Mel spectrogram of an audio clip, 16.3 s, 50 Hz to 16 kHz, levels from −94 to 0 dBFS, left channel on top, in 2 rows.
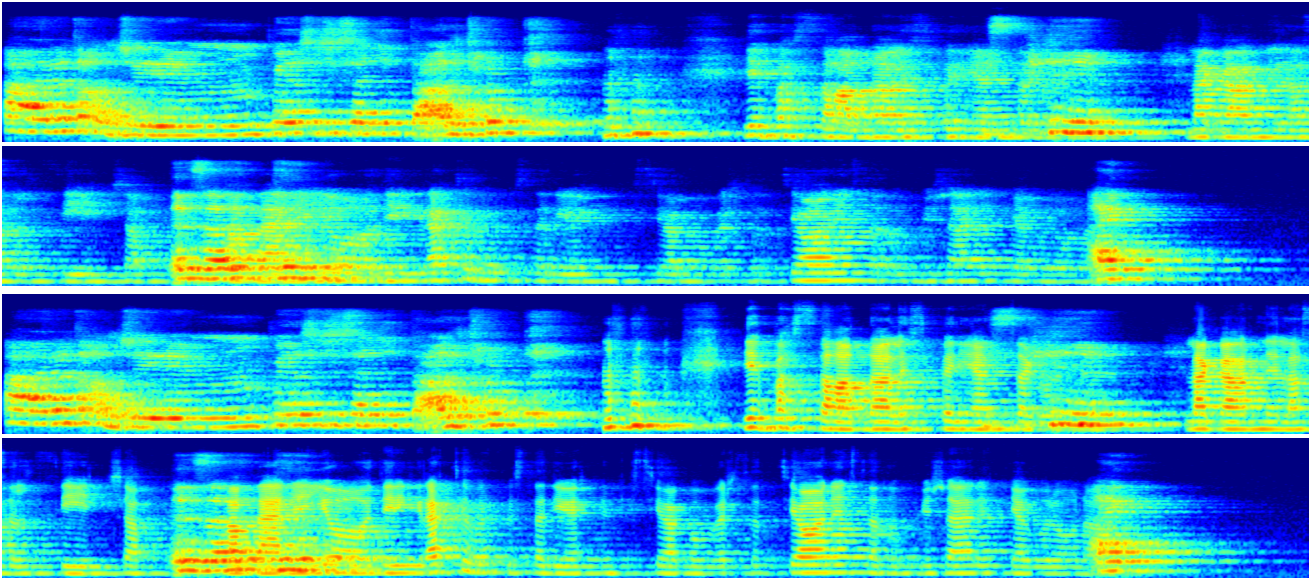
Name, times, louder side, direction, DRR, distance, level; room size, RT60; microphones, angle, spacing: voice 1, 0.0-3.4 6.1-6.8 9.2-10.1 15.0-15.1, equal, 60° left, -6 dB, 1.0 m, -21 dB
voice 2, 3.7-6.9 7.4-9.1 9.6-11.2 11.5-12.7 13.1-15.1, right 5 dB, 70° right, 6 dB, 0.3 m, -28 dB
4.0 x 2.4 x 2.5 m, 1.4 s
head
